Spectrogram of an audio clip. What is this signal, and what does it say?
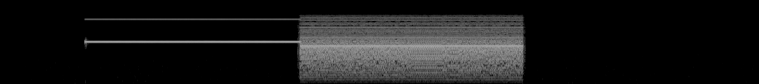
Commodore tape loading (standard loader), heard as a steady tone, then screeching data.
